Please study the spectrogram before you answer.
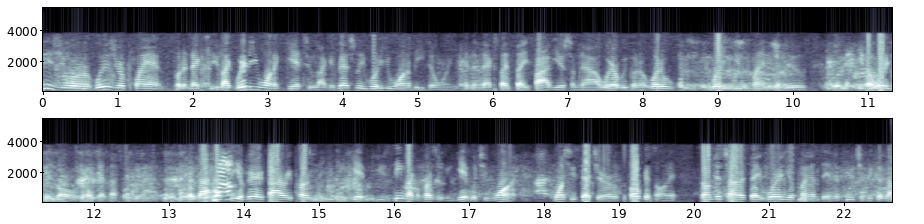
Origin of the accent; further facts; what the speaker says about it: Detroit, Michigan, United States; I grew up and born and raised in Detroit, and for me, you know, being across the street from Motown, you know, most of my life, my mother worked over there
